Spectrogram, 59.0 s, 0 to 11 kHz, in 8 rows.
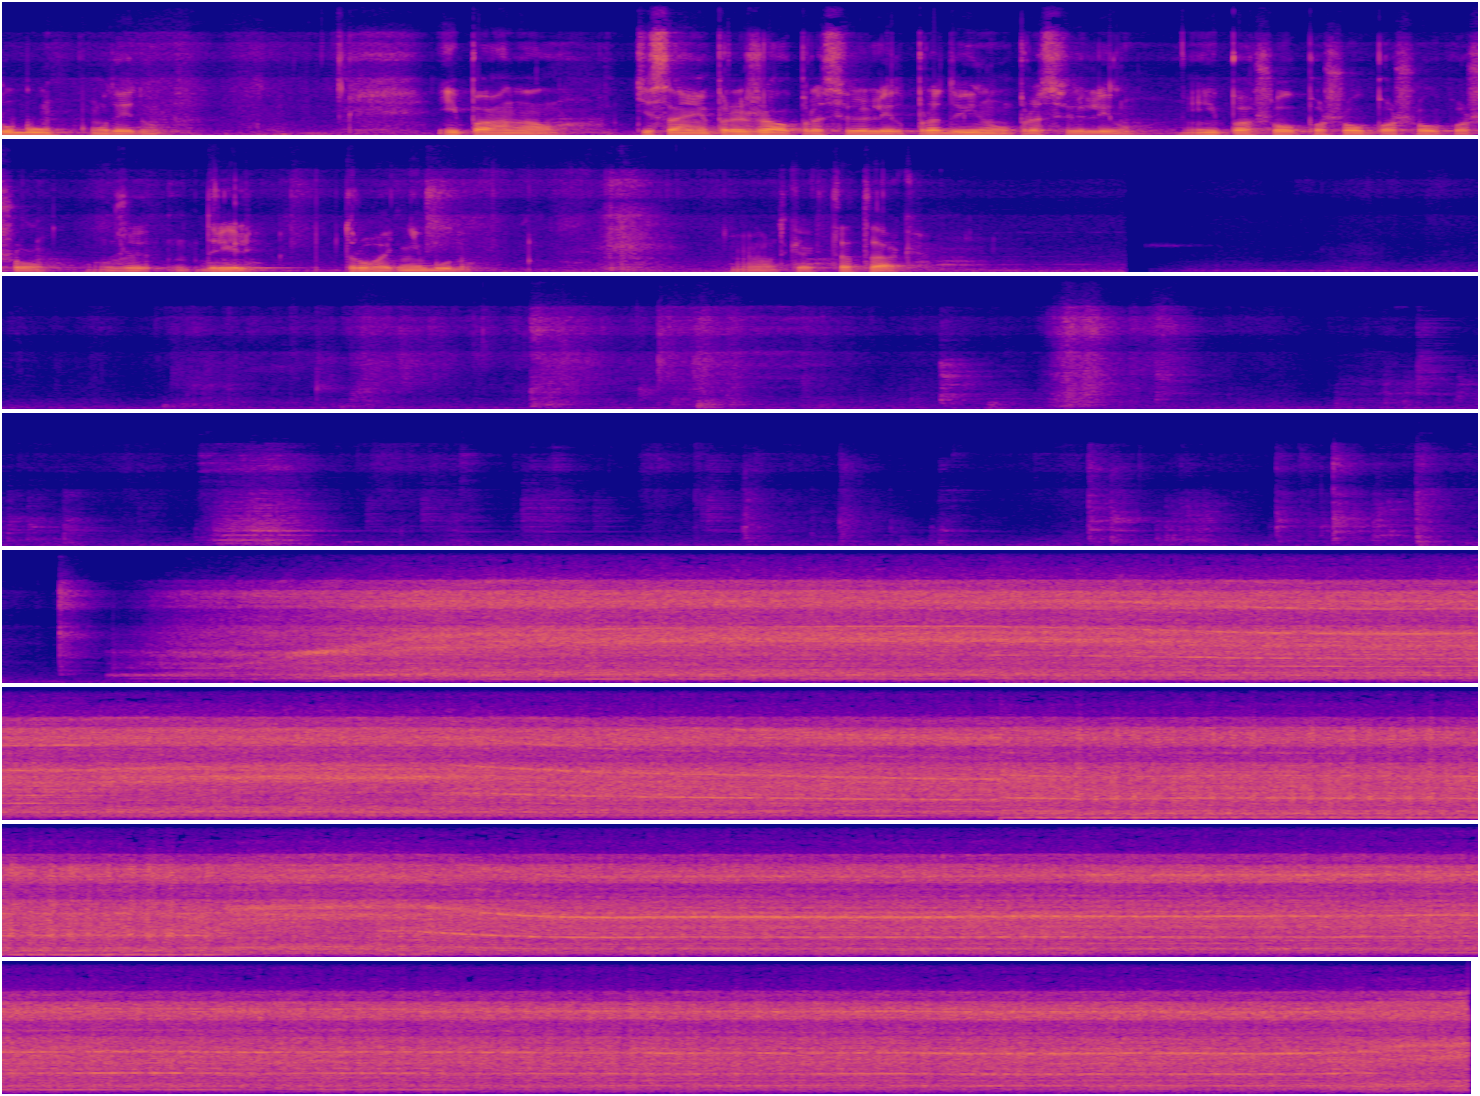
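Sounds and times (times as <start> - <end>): drill cutting steel tube: 30.1 - 59.0.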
